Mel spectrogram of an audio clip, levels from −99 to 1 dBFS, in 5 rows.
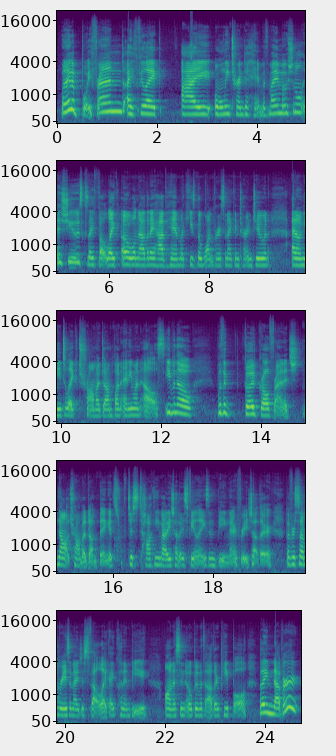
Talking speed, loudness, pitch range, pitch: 220 wpm, -26 LUFS, 200-250 Hz, 215 Hz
